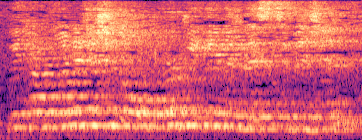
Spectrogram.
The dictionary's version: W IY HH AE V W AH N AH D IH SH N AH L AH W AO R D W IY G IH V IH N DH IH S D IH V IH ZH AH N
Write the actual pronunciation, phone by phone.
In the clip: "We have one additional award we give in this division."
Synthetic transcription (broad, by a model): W IY HH AE V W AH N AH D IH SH AH N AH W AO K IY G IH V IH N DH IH S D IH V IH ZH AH N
